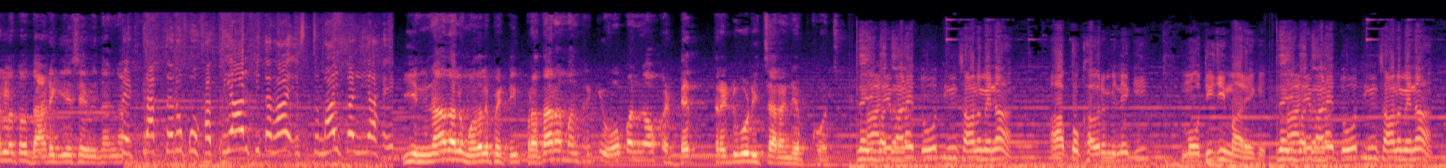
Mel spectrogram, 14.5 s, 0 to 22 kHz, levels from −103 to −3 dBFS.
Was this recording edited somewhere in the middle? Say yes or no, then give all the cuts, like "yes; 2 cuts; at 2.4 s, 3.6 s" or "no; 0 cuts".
yes; 2 cuts; at 1.2 s, 3.9 s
